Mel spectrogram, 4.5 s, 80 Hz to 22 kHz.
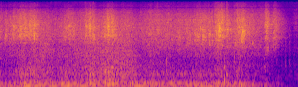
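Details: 1967 AMC Ambassador after fuel system repair, first start attempt: engine catches and revs roughly for a few seconds, then sags and dies; it stalls, likely fuel starvation.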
